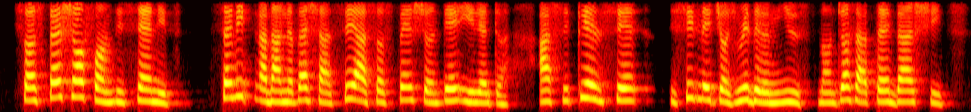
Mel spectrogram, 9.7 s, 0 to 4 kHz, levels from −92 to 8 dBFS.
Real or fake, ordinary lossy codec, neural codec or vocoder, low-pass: fake; none; codec, 16 kHz, 0.5 kbps, FunCodec, trained on Chinese and English, 25 frames a second; 3.6 kHz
